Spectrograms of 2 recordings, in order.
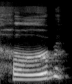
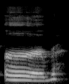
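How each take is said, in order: First: Herb said with a clear breathy H at the start. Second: Herb said as erb, dropping the H; herb with silent H. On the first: Asking viewers how they say it, herb with the H. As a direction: sound the H in herb. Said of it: "Do you guys say herb". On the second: Asking viewers how they say it, herb with silent H. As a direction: let herb start on the vowel. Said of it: "or do you say herb". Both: Shown as a demonstration.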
